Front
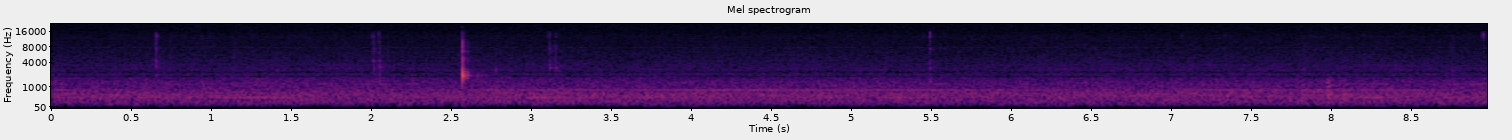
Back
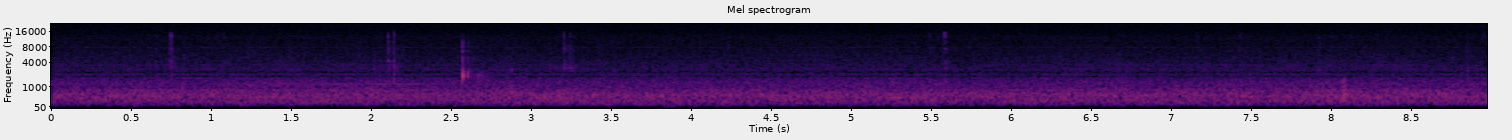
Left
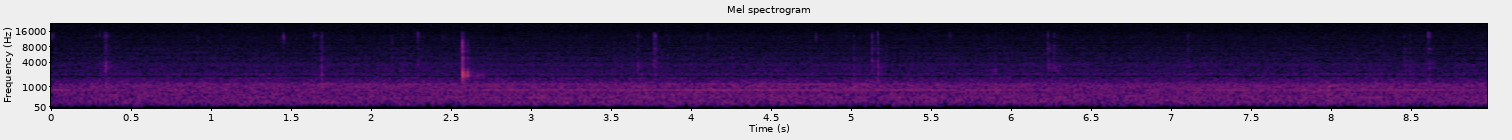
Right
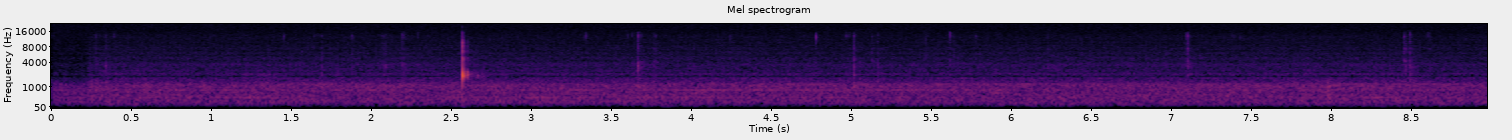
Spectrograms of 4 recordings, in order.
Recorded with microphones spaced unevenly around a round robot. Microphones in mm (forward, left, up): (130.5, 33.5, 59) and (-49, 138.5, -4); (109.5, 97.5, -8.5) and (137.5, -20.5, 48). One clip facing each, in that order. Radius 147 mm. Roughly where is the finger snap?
Ahead right.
